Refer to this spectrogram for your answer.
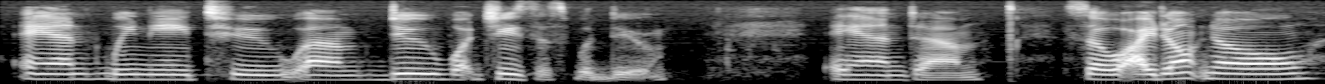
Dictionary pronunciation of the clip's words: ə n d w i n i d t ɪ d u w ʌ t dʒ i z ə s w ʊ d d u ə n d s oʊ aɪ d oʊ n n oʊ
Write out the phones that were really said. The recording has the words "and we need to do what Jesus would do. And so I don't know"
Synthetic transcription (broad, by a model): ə n w i n i d t ɪ d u w ʌ t dʒ i z ə s w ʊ d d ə n s oʊ aɪ d oʊ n n oʊ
